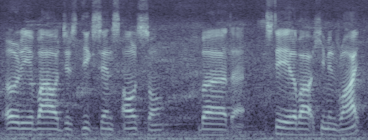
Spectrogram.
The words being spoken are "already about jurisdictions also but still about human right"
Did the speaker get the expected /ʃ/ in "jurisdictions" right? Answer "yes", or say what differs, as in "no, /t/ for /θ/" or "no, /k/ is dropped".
no, /s/ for /ʃ/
